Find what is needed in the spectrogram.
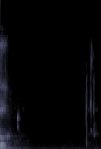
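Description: A man's voice trails off, followed by near silence on a video call, broken by a few faint short clicks near the end.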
